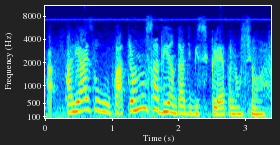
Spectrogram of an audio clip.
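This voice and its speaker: Woman as respectful, hesitant maid with a highish voice, vintage radio drama, dull recording. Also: lively intonation, fast talker, lightly acted. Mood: hesitant, helpful. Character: polite, deferential housemaid. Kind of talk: old radio mystery acting. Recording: muffled, hissy old radio recording.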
